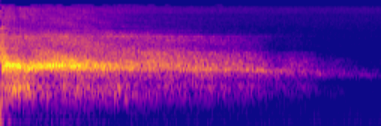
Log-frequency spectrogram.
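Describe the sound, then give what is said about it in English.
Slow breathing exercise: one long, soft exhale out through the mouth, breathy and steady, fading gradually to near silence. “we're going to breathe in through our nose like this. And then out our mouth.”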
